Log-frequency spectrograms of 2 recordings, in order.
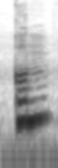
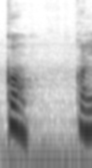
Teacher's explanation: lo que ocurre es que la vocal precedente se nasaliza y en lugar de decir con se dice con la O nasalizada.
